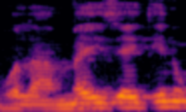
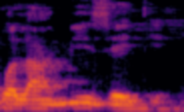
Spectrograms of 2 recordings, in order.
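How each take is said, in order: First: The first word ends with an 'ay' sound. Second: The first word ends with an 'ee' sound. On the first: The phrase refers to two servants. "अगर गुलामै पढ़े तो तस्निया की मिसाल बन जाएगी" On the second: The phrase refers to several servants. "गुलामी ज़ैदिन पढ़े तो जमा के लिए मिसाल बन जाएगी"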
